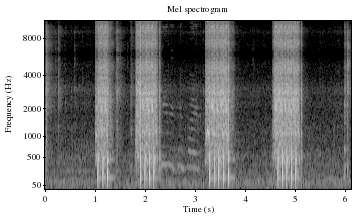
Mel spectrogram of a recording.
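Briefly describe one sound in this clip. An airsoft rifle fires short bursts.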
